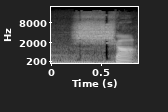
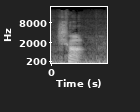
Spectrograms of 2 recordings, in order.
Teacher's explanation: we're not going to continuously blow the air. We're going to hold that air in and make it pressurized in back of your teeth, okay? And then you're gonna let it out at once.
